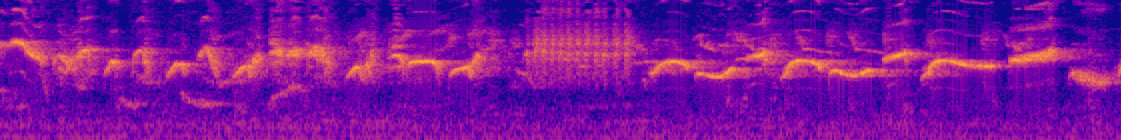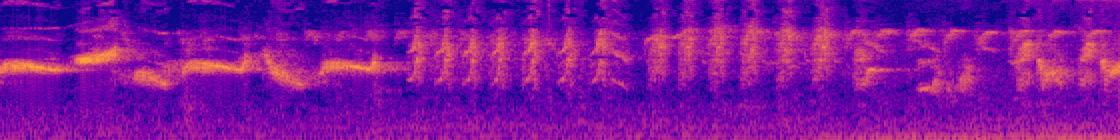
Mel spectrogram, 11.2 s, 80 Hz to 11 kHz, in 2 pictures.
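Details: Prize-winning caged Chinese hwamei at a hwamei song competition, My Dinh, Vietnam, 19 July 2020, pouring out a long, rich song of fast swooping whistles and trills, broken by brief harsh rattling bursts near the end.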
